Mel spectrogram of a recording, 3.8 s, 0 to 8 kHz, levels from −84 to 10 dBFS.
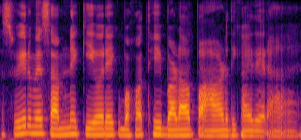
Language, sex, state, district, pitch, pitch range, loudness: Hindi, male, Jharkhand, Ranchi, 125 Hz, 110-135 Hz, -14 LUFS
